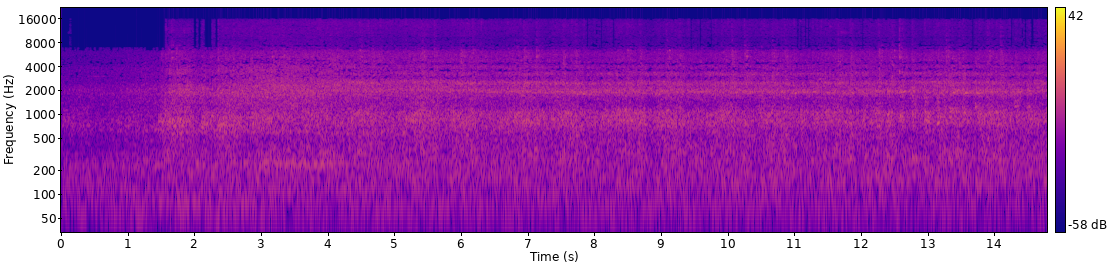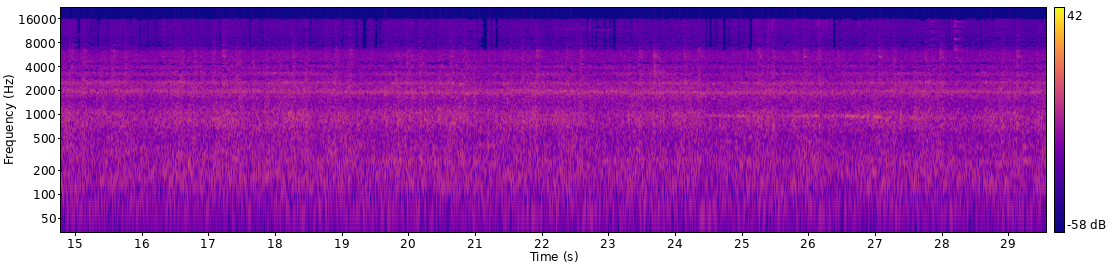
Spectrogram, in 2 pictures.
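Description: Express train passing at speed, hauled by a WAP-7 electric locomotive: the noise jumps up sharply about a second and a half in as the locomotive goes by. Then comes a long, steady rush of coaches and wheels on rail, with a steady high-pitched ring over it.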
